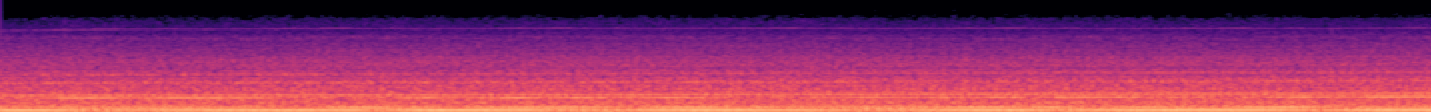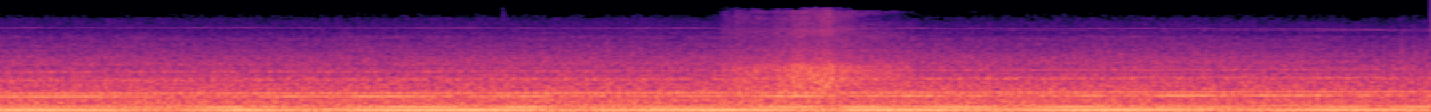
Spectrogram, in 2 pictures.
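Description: Tyres roll on a road.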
